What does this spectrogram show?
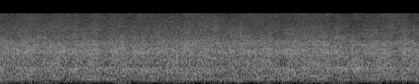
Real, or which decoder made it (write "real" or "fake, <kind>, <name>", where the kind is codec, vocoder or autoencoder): fake, codec, SNAC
